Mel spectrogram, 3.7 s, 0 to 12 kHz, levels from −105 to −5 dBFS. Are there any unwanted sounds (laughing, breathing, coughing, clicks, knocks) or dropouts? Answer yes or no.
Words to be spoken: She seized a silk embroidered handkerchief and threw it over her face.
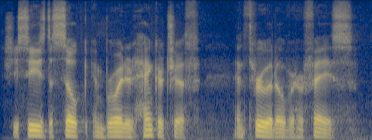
no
